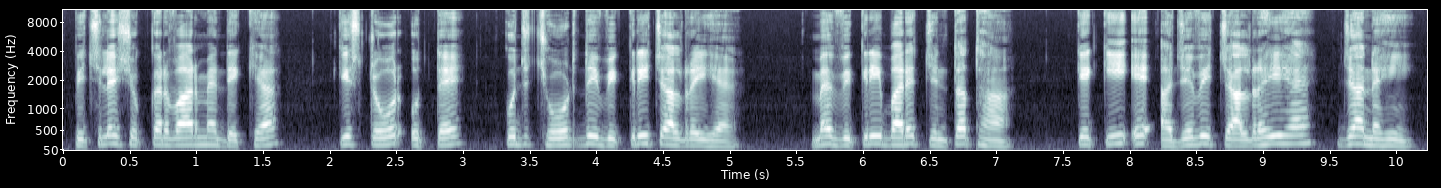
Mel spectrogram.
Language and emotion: Punjabi, fearful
